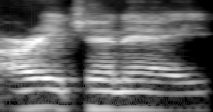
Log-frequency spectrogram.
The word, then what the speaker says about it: RHNA: And then this, just make sure everyone knows this number we're talking about, RHNA, R-H-N-A, pronounced RHNA, is the target number of homes that each community has to make sure they have enough land zoned for.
